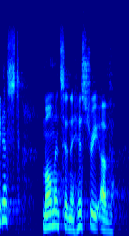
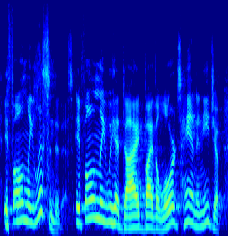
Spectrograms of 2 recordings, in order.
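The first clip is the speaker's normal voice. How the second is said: higher, louder whiny complaining; grumbling complaint; 5 semitones higher, 5 dB louder than usual. Retold or imitated. Preacher voicing the Israelites grumbling against Moses, whiny. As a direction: whine it like a fed-up crowd. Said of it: "All the people are grumbling against them".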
